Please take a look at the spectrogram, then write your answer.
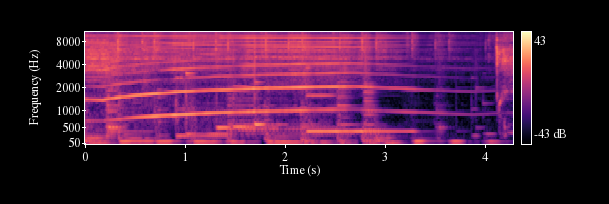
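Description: A short siren-like sound effect with rising and falling tones, layered over a low rhythmic backing, loud and close, fading near the end.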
